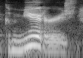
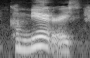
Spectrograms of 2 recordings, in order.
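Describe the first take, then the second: First: Commuters with every consonant held clearly; crisp consonants. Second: Commuters said firmly, consonants held; crisp consonants. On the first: Teacher showing crisp consonants in commuters. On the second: Teacher modelling commuters for students to repeat. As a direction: land each consonant of commuters. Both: Shown as a demonstration. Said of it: "자음을 잡고 가야지".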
